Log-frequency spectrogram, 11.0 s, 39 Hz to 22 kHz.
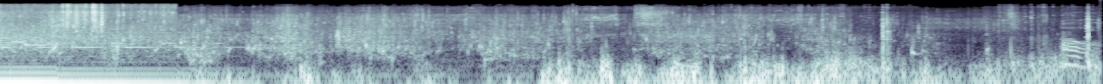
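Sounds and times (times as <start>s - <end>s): wind buffeting microphone: 5.4s - 11.0s.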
